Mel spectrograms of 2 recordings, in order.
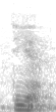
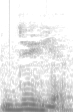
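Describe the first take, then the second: First: The two words blur into one short syllable. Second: Both words are said fully and clearly. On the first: "they don't say do ya, they say dear" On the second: "This is the main pronunciation"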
